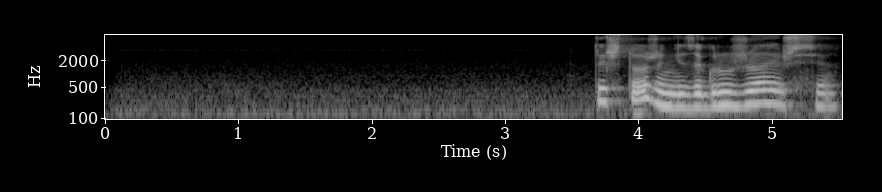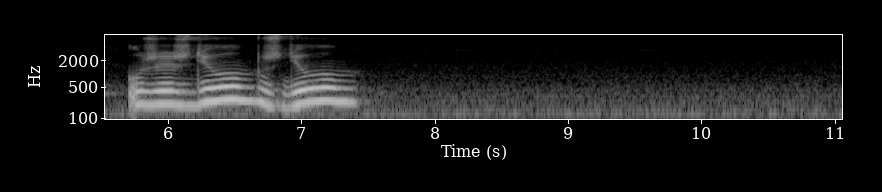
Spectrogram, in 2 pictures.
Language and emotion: Russian, sad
